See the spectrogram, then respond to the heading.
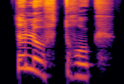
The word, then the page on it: de Lùftdrùck: Bas-Rhin; Strasbourg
